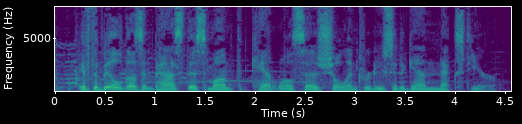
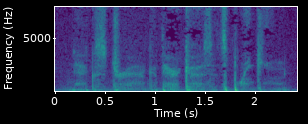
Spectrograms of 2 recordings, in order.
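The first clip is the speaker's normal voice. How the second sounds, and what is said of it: Whispering. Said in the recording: “Why are you whispering?”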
